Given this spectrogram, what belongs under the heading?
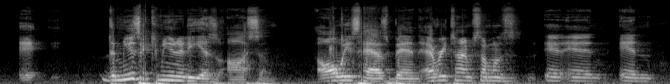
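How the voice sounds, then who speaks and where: In a room with audible echo, a man with a high pitch talks at a moderate pace with lively intonation. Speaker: live stream show host. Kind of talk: casual chat. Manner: halting, stumbles over words.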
